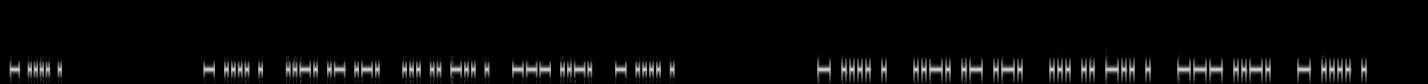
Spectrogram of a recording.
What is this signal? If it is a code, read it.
Morse code, heard as a keyed tone, about 36 wpm, 700 Hz. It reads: THE THE FAR SIDE OF THE THE FAR SIDE OF THE
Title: Speed-Racing - Sets of 5 Words 30wpm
